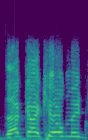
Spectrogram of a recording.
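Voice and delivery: high, loud urgent shout; hyped gamer bro. Real, not acted. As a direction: yell at your friend to attack. Just killed, urging revenge.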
